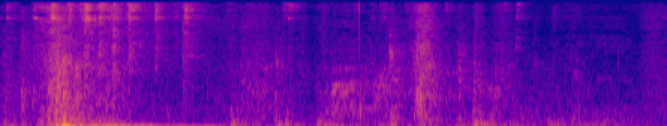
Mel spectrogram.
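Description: A loud bump about half a second in, then scattered soft sounds from a Rottweiler that fade away toward the end.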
